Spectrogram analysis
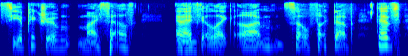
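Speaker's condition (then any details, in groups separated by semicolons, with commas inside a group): Multiple sclerosis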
